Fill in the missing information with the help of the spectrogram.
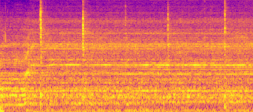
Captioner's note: mixer whirring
